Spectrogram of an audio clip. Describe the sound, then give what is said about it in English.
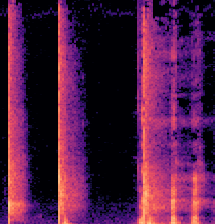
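A slow clap: two sharp, widely spaced hand claps, then a quicker burst of four claps that speeds up at the end. No voices. “Is that a slow clap or are you masturbating?”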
